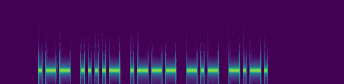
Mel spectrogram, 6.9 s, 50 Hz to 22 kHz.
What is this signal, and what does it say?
Morse code, heard as a keyed tone, about 17 wpm, 700 Hz. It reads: W4JKC
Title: NA SOTA Chaser Callsigns 17wpm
